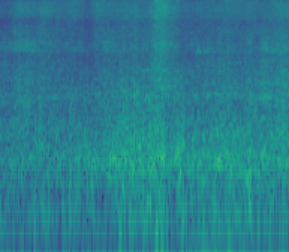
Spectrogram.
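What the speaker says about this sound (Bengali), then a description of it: "তার মধ্যে দিয়ে আমরা রেল ছুটে চলেছি" A local train runs from Sealdah to BBD Bag, a steady loud rumble of wheels and carriage noise with wind rushing past throughout, growing slightly louder midway, no voices.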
